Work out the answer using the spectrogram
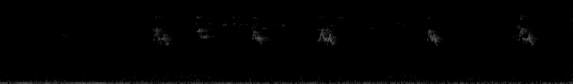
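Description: Faint birds chirping outdoors: short high calls roughly once a second over a low, steady background rumble.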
